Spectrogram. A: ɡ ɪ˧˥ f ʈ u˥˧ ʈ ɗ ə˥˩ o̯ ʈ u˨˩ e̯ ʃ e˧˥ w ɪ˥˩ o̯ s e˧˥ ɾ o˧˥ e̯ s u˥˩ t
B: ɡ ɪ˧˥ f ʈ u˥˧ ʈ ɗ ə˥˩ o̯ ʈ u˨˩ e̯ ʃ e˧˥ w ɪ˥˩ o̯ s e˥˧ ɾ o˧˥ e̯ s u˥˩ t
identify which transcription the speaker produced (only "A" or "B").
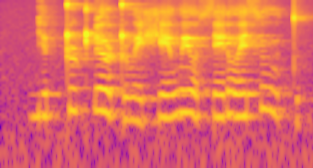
A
